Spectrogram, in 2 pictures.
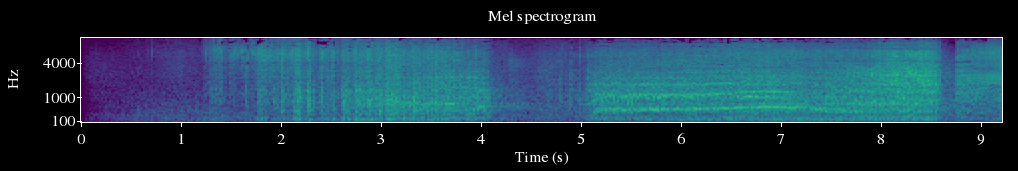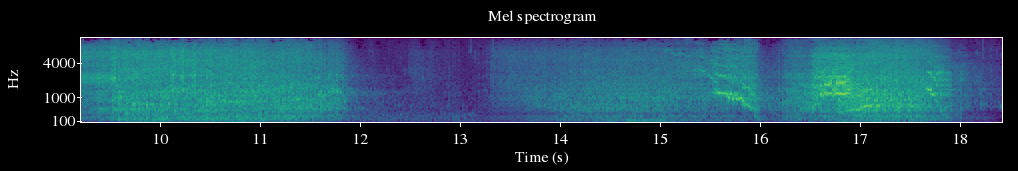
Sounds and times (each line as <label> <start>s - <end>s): saw some PUR foam into pieces 1.2s - 4.2s
squeak 1.3s - 12.0s
squeak 13.3s - 18.1s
